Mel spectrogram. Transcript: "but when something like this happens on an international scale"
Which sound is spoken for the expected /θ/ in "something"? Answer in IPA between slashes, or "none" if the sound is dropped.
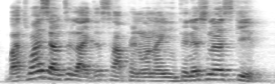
/t/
